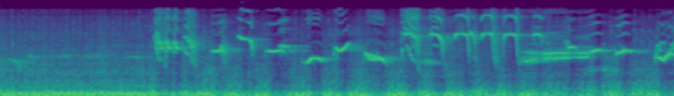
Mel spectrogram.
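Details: Greater green leafbirds, caged competition birds, in full mimicry-laden song to make other leafbirds sing: dense, fast mix of looping whistles, chirps and buzzy squeaks, over a strong low hum.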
